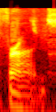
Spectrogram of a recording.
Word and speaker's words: Franz: uh France France is that how you pronounce it France or France uh it's France yeah France okay um many people have seen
